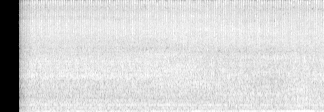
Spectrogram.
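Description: Fast light ticking, roughly three or four a second, sits on top of the idle and keeps time with the engine; source not pinned down.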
